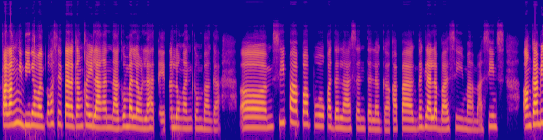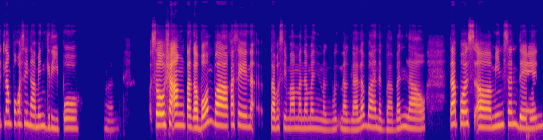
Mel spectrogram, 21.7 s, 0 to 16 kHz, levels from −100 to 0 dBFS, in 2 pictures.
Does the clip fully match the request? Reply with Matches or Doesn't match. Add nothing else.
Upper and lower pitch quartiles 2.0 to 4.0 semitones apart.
Doesn't match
